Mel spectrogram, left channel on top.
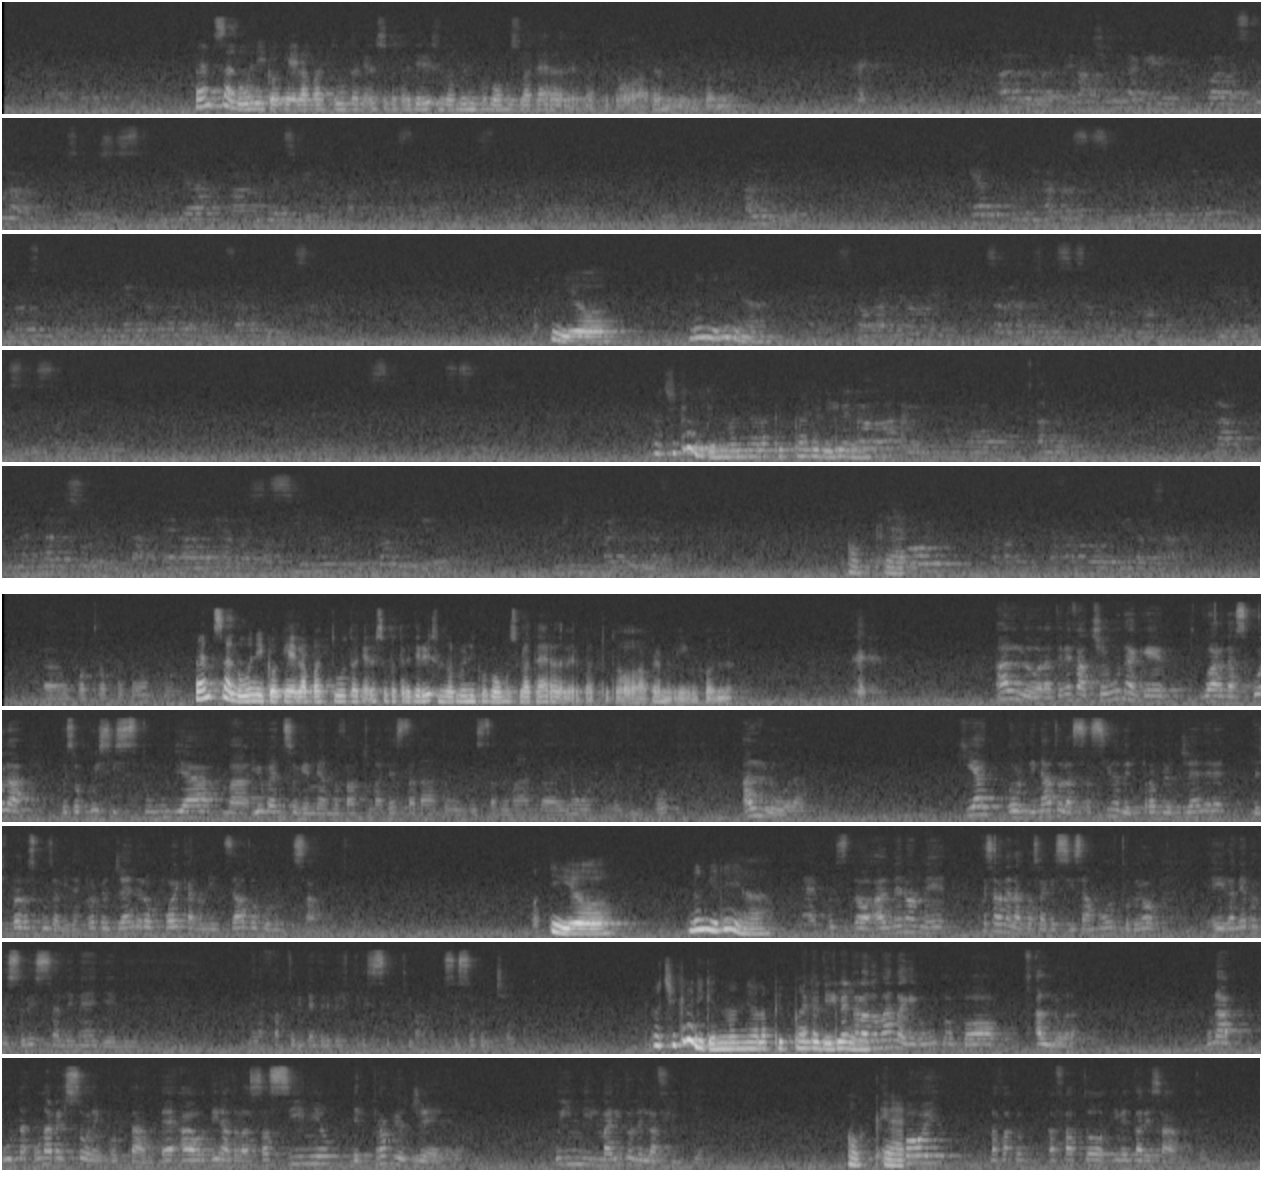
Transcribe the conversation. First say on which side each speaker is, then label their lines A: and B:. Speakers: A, on the right; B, on the right.
A: eh, un po' troppo poco, dai.
B: Pensa l'unico che l'ha battuto, che adesso potrei dire io sono l'unico uomo sulla Terra ad aver battuto Abraham Lincoln. <laughs>
A: Allora, te ne faccio una che, guarda, a scuola questo qui si studia, ma io penso che mi hanno fatto una testa tanto con questa domanda enorme, tipo, allora, chi ha ordinato l'assassino del proprio genere, del proprio, scusami, del proprio genero, poi canonizzato come santo?
B: Oddio, non ne ho idea.
A: Eh, questo almeno a me, questa non è una cosa che si sa molto, però eh, la mia professoressa alle medie mi, me l'ha fatto ripetere per tre settimane, lo stesso concetto.
B: Ma ci credi che non ne ho la più pallida
A: Aspetta, ti
B: idea?
A: ripeto la domanda che comunque è un po'... Allora, una, un- una persona importante eh, ha ordinato l'assassinio del proprio genero, quindi il marito della figlia,
B: Ok.
A: e poi l'ha fatto, l'ha fatto diventare santo.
